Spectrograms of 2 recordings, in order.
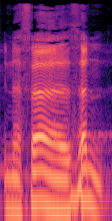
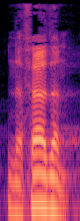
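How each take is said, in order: First: "نفاذا" with a voiced th, nafaadhan; with a dh sound. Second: "نفاذا" said with a hard d, nafaadan; with a d sound. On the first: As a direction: put the tongue between the teeth for the dh in "نفاذا". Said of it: "بالذال". ("نفاذا" بذال واضحة) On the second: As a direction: make the consonant in "نفاذا" a plain d. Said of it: "نفاذا بالذال". ("نفاذا" بالدال لا بالذال) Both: Shown as a demonstration.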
